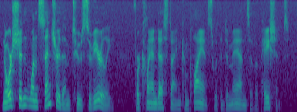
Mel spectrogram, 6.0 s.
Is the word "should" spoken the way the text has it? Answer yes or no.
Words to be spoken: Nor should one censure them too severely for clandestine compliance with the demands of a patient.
no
